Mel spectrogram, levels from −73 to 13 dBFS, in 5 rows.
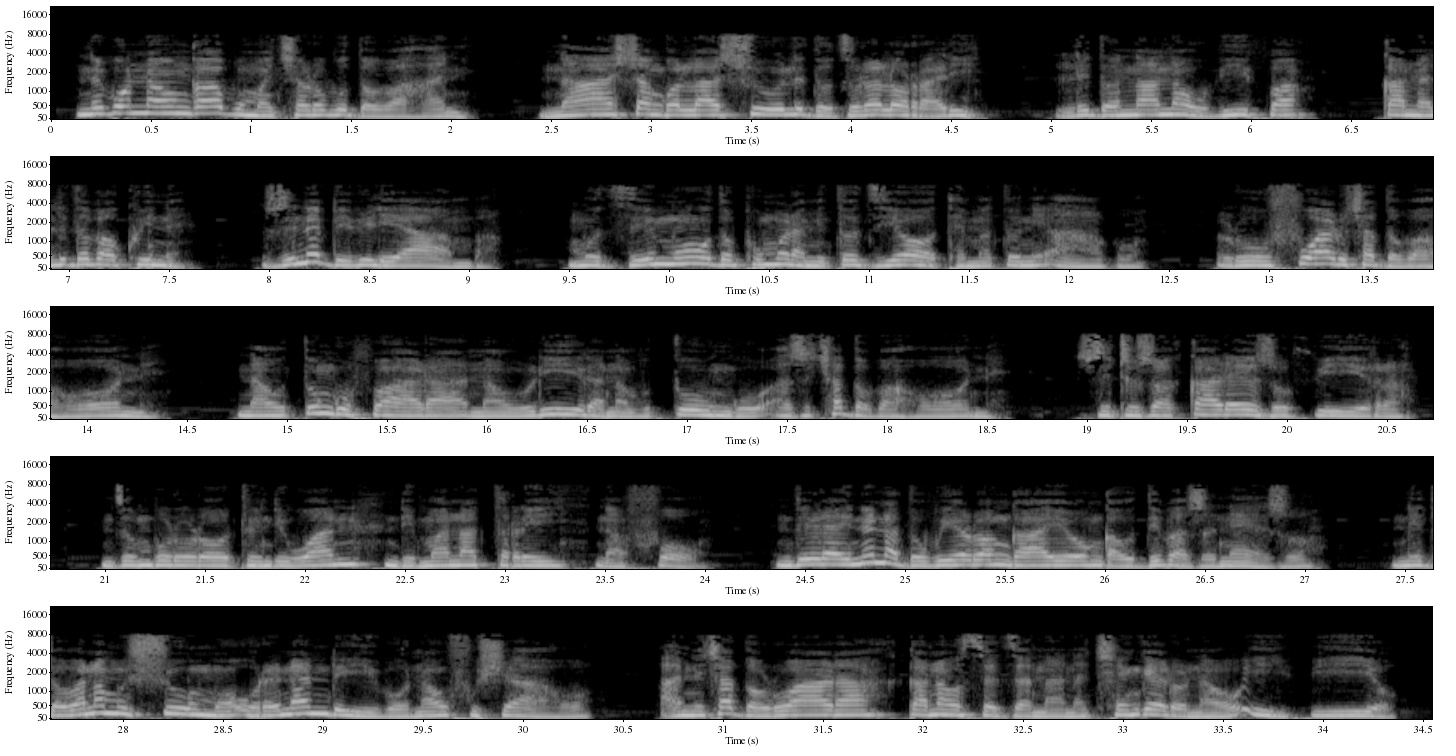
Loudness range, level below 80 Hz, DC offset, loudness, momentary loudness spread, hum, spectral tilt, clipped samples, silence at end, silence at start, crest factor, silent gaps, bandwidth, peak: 2 LU; -36 dBFS; under 0.1%; -16 LUFS; 8 LU; none; -7.5 dB/octave; under 0.1%; 0.2 s; 0.15 s; 10 dB; none; 8 kHz; -6 dBFS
